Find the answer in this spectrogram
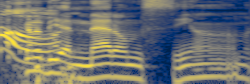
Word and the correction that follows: Madame Tussauds: Madame Tussauds, the wax figure.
